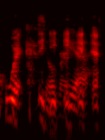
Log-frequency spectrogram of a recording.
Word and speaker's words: Quicksilver: Emphasis on the first syllable of that name, Quicksilver.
